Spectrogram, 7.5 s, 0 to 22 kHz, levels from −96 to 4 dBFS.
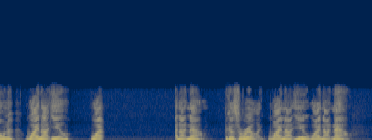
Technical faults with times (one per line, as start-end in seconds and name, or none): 1.99-3.52 call audio freeze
